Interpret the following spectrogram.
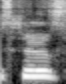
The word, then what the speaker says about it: Suze: Not Susie, Suze. Suze, but it's spelled. No, Those who are Suze. listening. Her real, well, yeah, like I said, my wife's name is Suzanne, but she usually likes to go by Suze, S-U-Z-E, so it's Mikey Suze 4.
